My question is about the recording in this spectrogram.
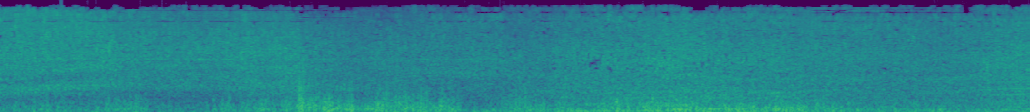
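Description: Wind rumbling on the microphone over the engine drone of a small twin-engine propeller plane landing on a runway.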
